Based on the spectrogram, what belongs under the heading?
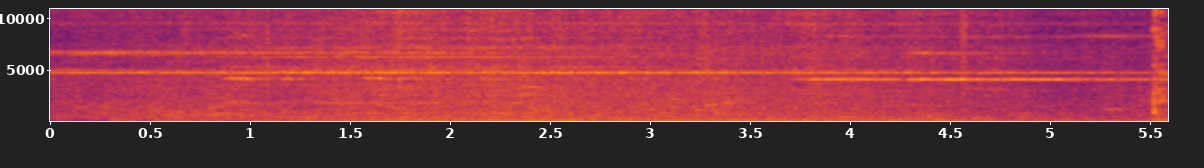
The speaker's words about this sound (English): And they put me on the Metro North train from Bedford Hills to Grand Central Station.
